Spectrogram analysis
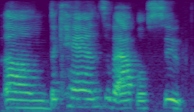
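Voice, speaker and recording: A young adult woman in a casual fan discussion, commenting on a music video in a halting, jokey way. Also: medium pitch, level tone, a bit bright, low-quality recording.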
